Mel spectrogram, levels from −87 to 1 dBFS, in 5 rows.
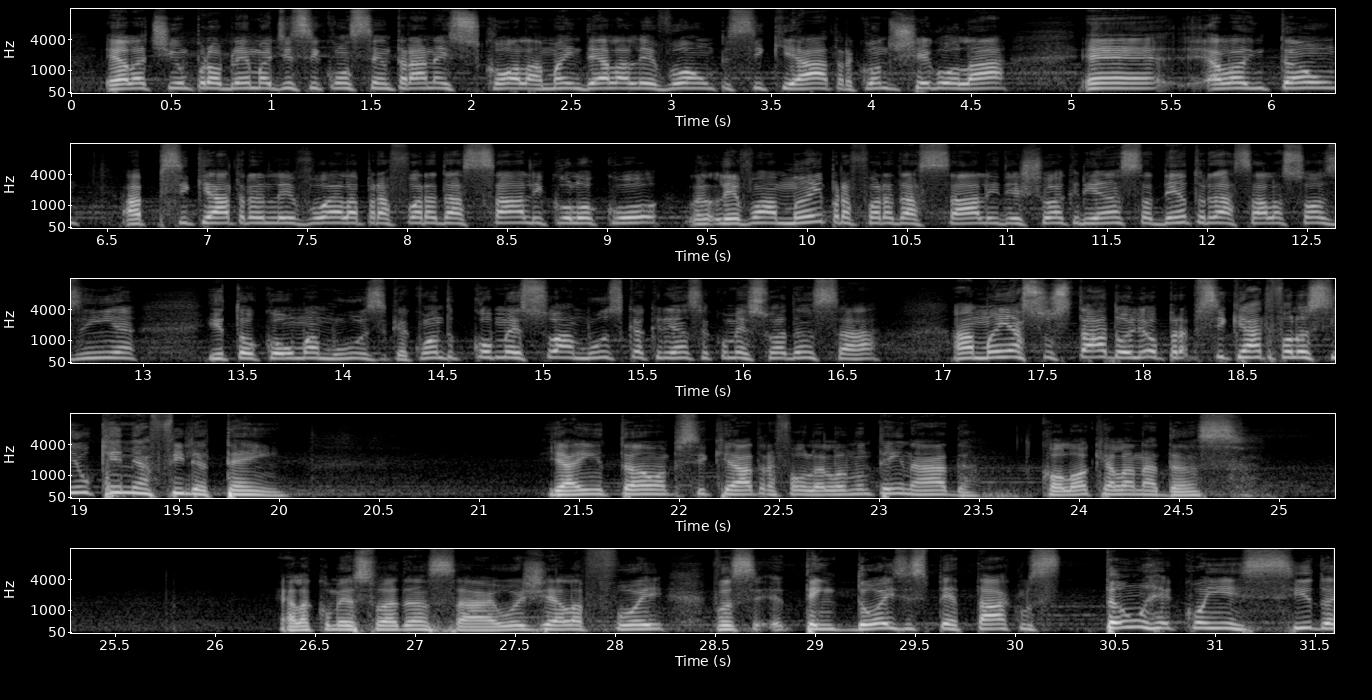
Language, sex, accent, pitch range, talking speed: Portuguese, male, Brazilian, 175-225 Hz, 190 wpm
